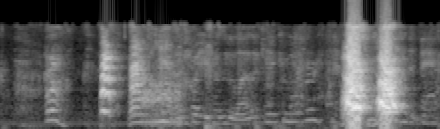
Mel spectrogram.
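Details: Five-year-old Manchester Terrier mix with a huge voice, roughhousing harmlessly indoors with a three-month-old husky lab mix puppy; a few whiny harmonic sounds and a person talking, then two loud, sharp barks in quick succession near the end.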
